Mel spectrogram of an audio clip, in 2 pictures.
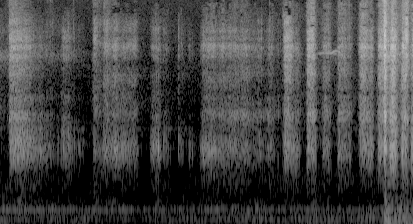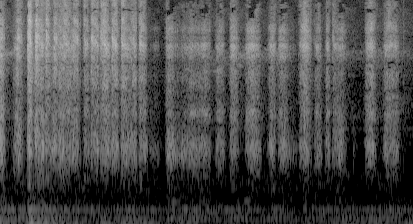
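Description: Faint scratching of a marker tip stroking over paper as a mandala is coloured in, in short back-and-forth strokes that get a little busier about four seconds in.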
